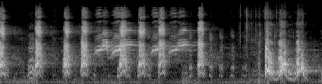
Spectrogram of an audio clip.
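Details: Pet bird mimicking dog barks while trading barks with a dog: rapid, uneven harsh bark notes mixed with short whistled phrases, ending in a louder burst of barks.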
